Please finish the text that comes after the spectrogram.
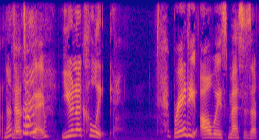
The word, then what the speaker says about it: Unalakleet: She's the fourth of 6 children, and she was from the small village of Unalakleet. I knew I was going to say it wrong. That's okay. Unalakleet.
